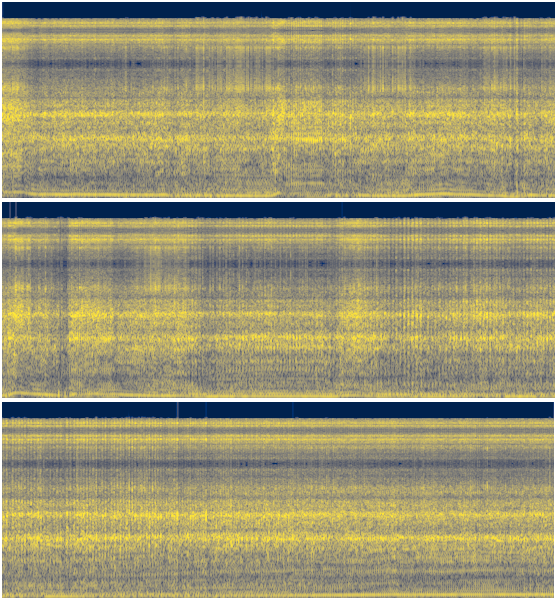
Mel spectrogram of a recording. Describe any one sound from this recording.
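A motorcycle engine roars loudly up close, revving up and down.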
